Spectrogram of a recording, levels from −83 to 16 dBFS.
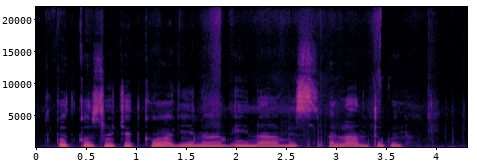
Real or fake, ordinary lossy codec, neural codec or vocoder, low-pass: real; none; none; none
